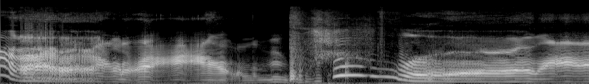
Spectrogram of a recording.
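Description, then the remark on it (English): A person imitates a deep roar with their voice: a loud, sustained, growling bellow that rises and falls in pitch, broken by a brief gasping break midway, imitating a roaring heard after a harpoon goes down to the bottom of a giant whirlpool. “You hear like a roaring, like a...”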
